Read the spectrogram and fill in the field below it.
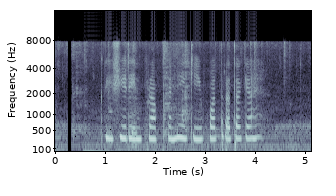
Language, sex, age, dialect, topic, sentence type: Hindi, female, 18-24, Marwari Dhudhari, agriculture, question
